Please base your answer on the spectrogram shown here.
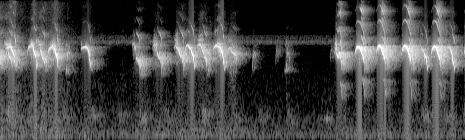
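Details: New colorful baby chicks giving shrill, falling peeps in rapid series of four to six, separated by brief silences, ending in a dense, louder stretch of overlapping peeps.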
